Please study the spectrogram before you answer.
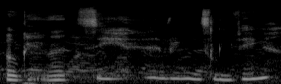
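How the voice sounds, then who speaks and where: A woman performs a shy yandere schoolgirl in an audio roleplay, obsessive and quietly scheming. Her voice is fairly high and breathy, often sinking into whispers. She mutters to herself slowly and haltingly, with a faint murmur of a crowd behind her. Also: close to an everyday voice. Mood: furtive, scheming. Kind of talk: roleplay audio drama monologue. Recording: low-quality recording with faint crowd murmur.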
